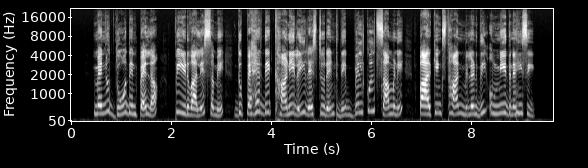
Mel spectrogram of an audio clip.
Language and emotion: Punjabi, surprised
